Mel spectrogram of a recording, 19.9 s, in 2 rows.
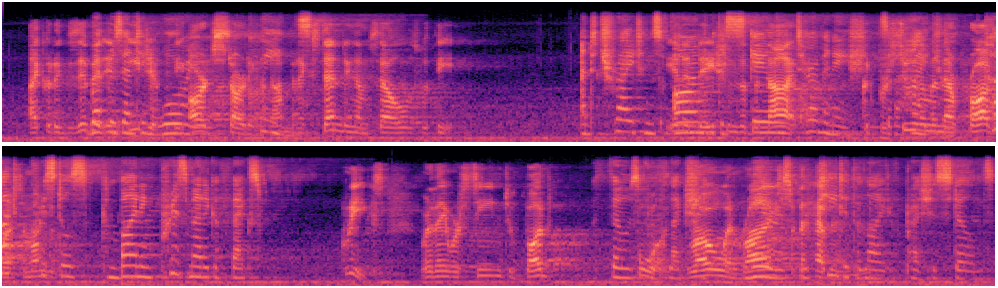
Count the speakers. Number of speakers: two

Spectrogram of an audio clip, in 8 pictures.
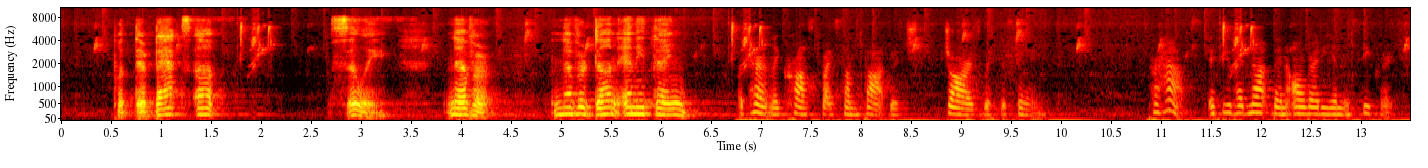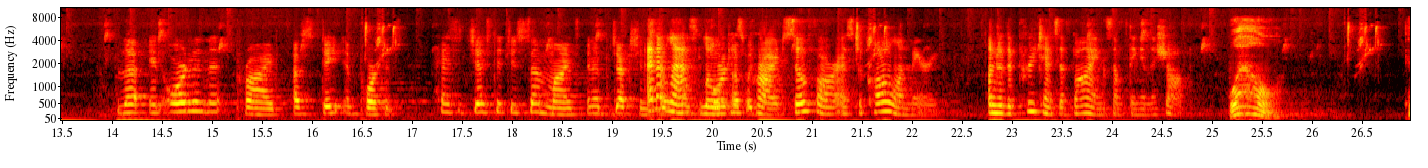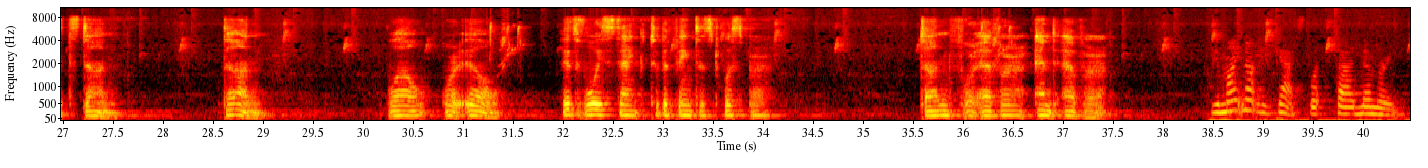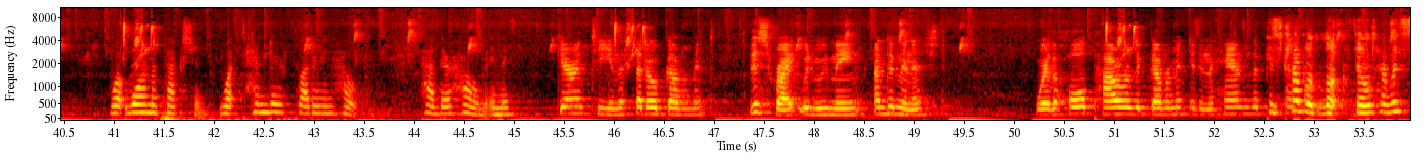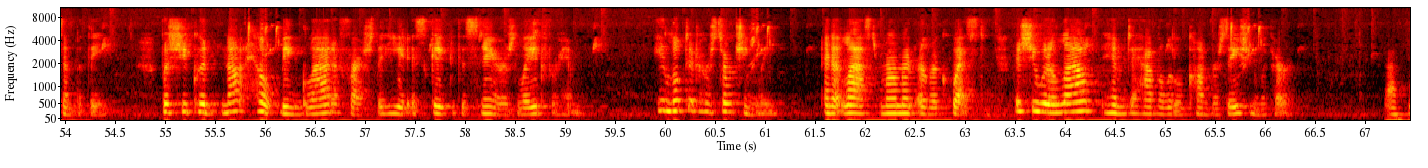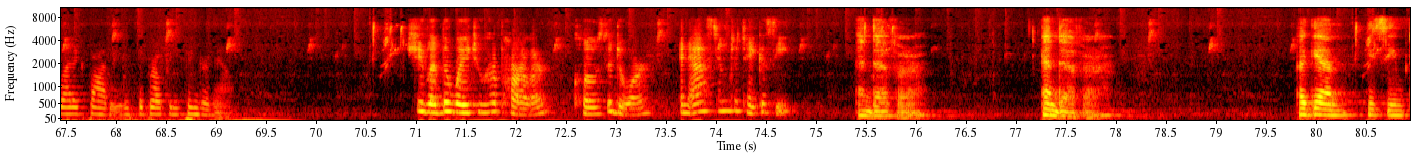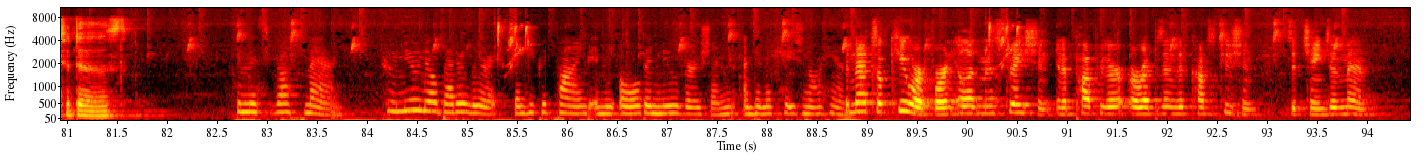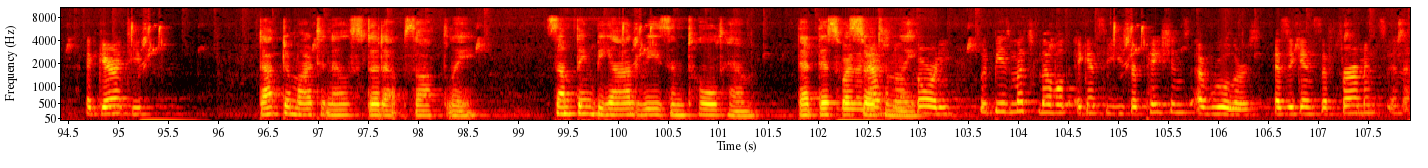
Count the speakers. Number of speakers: four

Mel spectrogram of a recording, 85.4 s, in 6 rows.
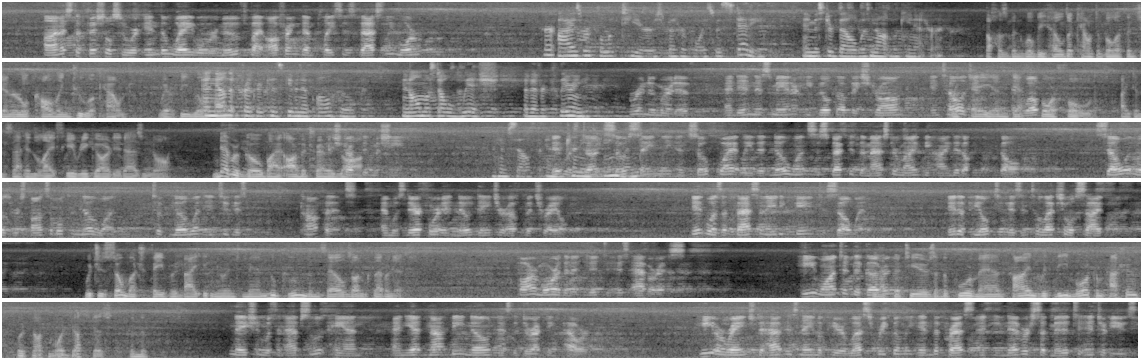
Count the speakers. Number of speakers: three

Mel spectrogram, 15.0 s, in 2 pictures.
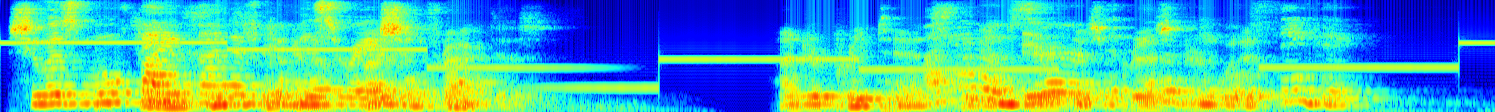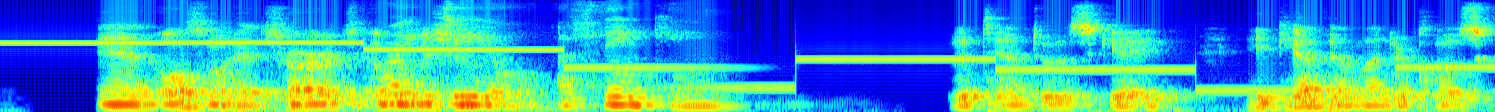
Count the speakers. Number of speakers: four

